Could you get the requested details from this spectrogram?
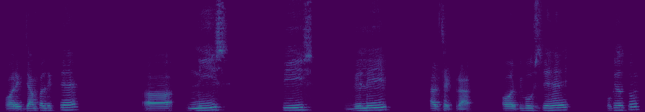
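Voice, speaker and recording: Male teacher, slightly high voice, repetitive question-and-answer delivery, dull lo-fi recording. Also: darkish tone. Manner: repetitive, asks and answers his own questions. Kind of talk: lesson on English pronunciation.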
